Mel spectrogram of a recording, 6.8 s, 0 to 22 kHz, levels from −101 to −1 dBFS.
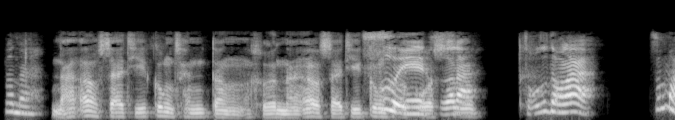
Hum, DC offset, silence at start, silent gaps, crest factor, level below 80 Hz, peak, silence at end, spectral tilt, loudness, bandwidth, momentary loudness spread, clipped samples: none; under 0.1%; 0.05 s; 4.93-5.18 s, 6.15-6.49 s; 16 dB; -62 dBFS; -2 dBFS; 0 s; -3.5 dB/octave; -17 LUFS; 7.8 kHz; 12 LU; under 0.1%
